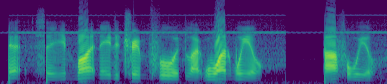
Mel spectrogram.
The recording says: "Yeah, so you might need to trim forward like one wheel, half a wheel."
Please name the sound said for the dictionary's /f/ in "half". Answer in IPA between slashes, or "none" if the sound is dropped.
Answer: /f/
